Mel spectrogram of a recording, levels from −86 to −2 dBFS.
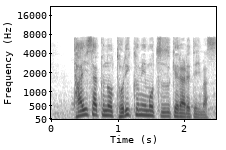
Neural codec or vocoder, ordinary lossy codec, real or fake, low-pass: none; MP3, 48 kbps; real; 7.2 kHz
